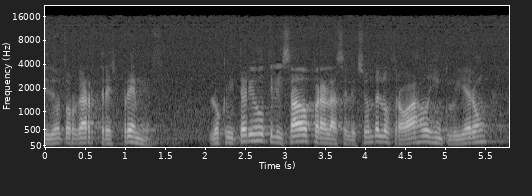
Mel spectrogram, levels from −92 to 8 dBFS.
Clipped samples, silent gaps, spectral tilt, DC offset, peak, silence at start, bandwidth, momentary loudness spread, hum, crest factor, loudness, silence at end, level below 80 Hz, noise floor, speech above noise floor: under 0.1%; none; -4.5 dB/octave; under 0.1%; -6 dBFS; 0 s; 17 kHz; 17 LU; none; 20 dB; -26 LUFS; 0 s; -74 dBFS; -46 dBFS; 20 dB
